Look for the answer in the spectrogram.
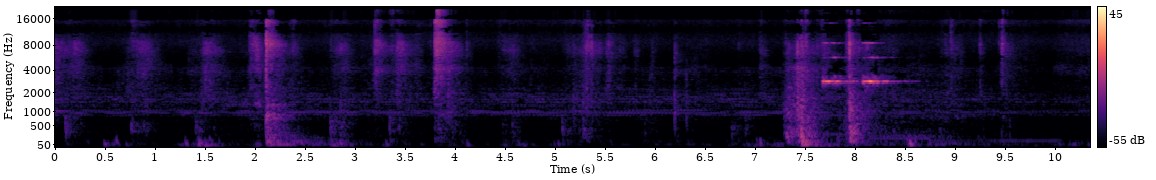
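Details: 2016 BMW 340i shut off after a 15-minute drive, heard from the engine bay: irregular clicks and a few heavier knocks over a faint steady hum.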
